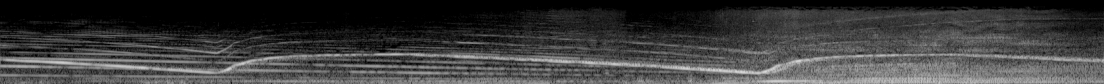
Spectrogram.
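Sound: fire truck siren passing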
